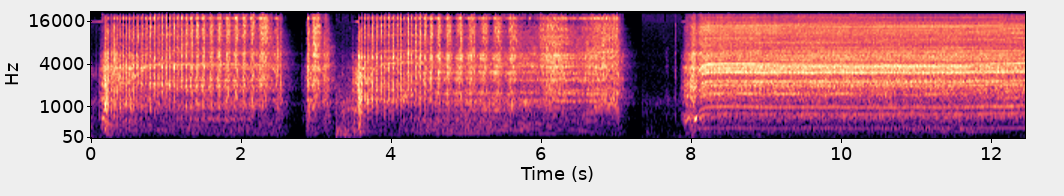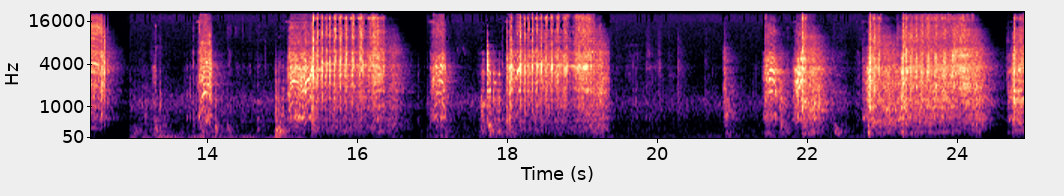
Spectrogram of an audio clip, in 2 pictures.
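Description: A power tool cuts a heavy wood board along a marked line, a loud steady whining run broken by short bursts and stops, with the motor revving up and down between passes.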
